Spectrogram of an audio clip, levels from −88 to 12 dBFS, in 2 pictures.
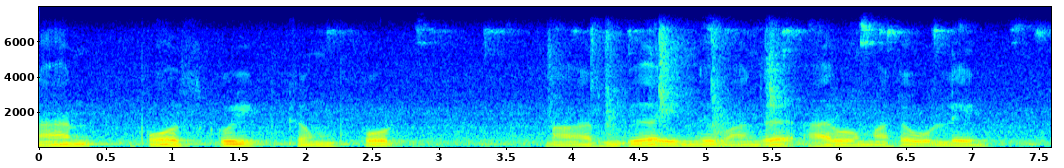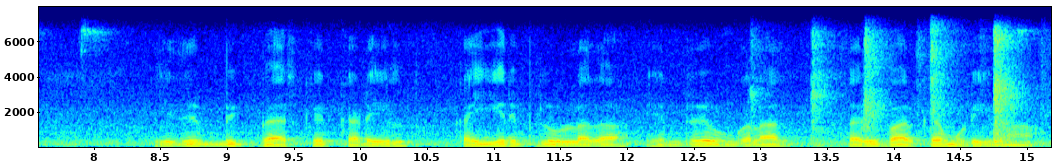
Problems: constant background noise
